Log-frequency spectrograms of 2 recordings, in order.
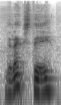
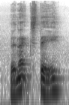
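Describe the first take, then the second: No difference in how they are said.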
